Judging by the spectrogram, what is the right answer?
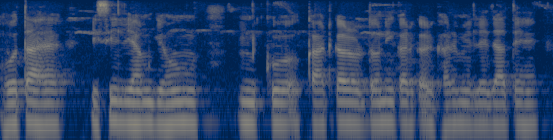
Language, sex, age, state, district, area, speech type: Hindi, male, 18-30, Bihar, Begusarai, rural, spontaneous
